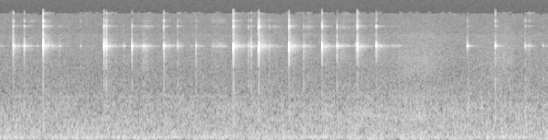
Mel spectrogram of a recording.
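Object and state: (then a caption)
Metal salt shaker tapped with fingernails. Long nails tap a small, hollow, shiny chrome metal cat salt shaker on its body and ears as it is turned in the hands. The result is a quiet, irregular series of sharp, dry ticks with a high metallic ping that dies away almost instantly, separated by short pauses and a faint low hiss.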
